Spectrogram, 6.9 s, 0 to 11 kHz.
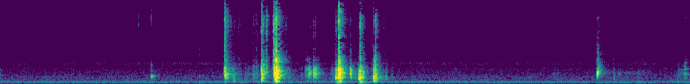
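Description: Plastic body shell of a Tamiya F103 RC car clicking and clattering against the chassis as it is set in place: a quick run of sharp clicks about two seconds in, lasting under two seconds, then a single click near the end.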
